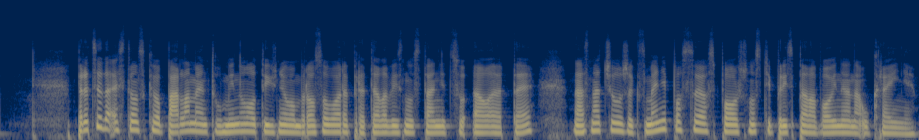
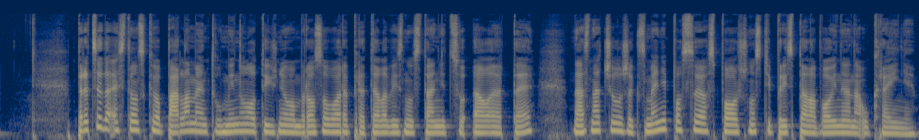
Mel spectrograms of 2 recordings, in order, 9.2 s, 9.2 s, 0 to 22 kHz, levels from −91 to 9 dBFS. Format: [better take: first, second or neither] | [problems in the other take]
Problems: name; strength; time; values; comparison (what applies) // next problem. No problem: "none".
second | muffled; very; fading above 2.5 kHz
